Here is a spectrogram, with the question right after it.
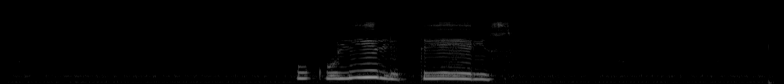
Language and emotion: Russian, sad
